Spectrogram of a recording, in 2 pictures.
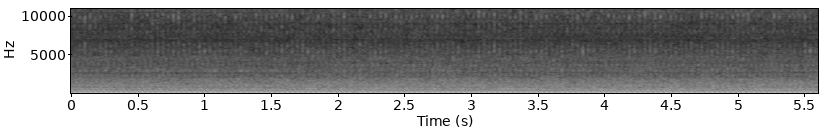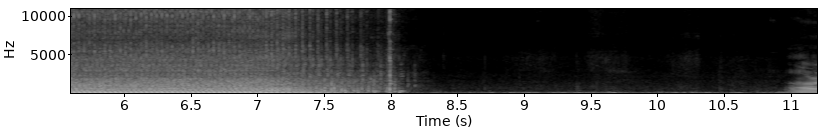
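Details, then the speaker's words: Powersmart 170cc lawnmower after valve adjustment, governor tab bent to raise speed from about 2900 to 3100 rpm: steady, even running with no misses or hunting, then shut off. Normal running. "so just a really minor um adjustment on that actually brought up to 3100 RPMs and I know that's suitable for some lawnmowers and I'm thinking it's suitable for this one"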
